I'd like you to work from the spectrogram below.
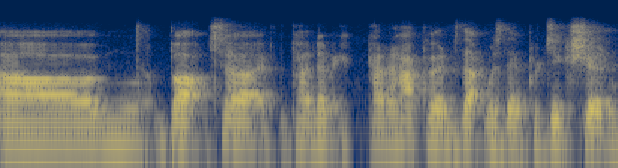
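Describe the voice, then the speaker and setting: A woman speaks with a bright, sharp tone at a fairly low pitch. Her intonation is monotone and flat. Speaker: recruitment business founder, guest speaker. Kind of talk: business presentation. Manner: fast; hesitant, many fillers.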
